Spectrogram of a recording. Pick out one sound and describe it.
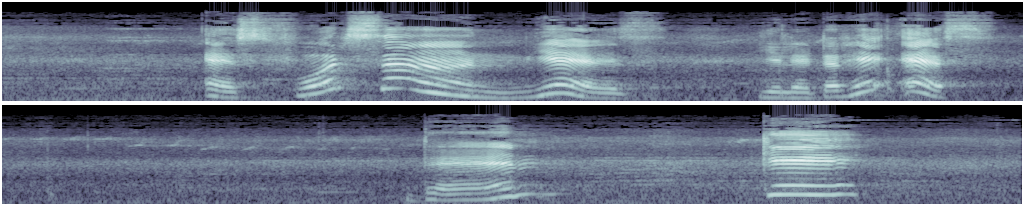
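A young girl speaks clearly and brightly, close by.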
